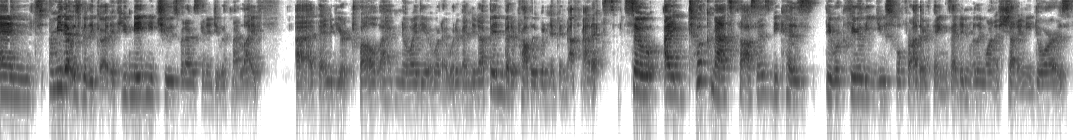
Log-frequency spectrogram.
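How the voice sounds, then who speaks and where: With an American accent, a woman talks at a very fast pace. She leaves hardly any pauses. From United States. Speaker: mathematician, university lecturer. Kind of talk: interview, casual conversation.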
